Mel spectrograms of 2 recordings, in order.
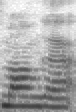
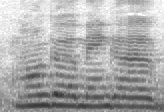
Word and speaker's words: manga: And recently, Rainbow Rowell started making, my brother said it's manga. I keep saying manga because of the way it's spelt. Either way, made a graphic novel.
